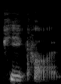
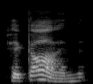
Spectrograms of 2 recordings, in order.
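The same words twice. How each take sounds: First: It uses the Midwestern regional pronunciation. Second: It uses the Southern regional pronunciation. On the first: "Midwest is pecan" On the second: "In the South, it's pecan"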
